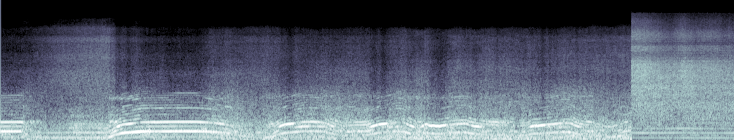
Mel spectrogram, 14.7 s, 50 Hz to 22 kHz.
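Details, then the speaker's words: GP800R jet ski, straight full-throttle run held wide open: note climbs then sags and surges, losing power; owner suspects fuel starvation, not confirmed. "i'm not letting off the throttle i'm gonna hold it on and you'll hear it kind of lose power it's gonna totally lose power"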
